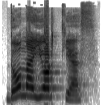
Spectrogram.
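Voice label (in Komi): "дона ёртъяс", Komi, female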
